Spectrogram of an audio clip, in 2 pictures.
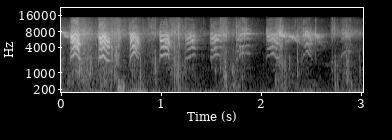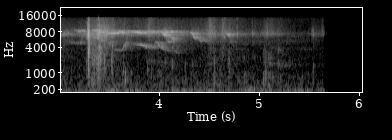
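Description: Small bird held in the hand giving rapid, repeated sharp chirps, about three a second, that grow fainter after about two seconds and die away shortly before the end.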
